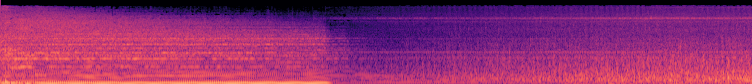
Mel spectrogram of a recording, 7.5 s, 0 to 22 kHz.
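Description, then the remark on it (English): A Russian military helicopter engine roars loud with a deep, steady rotor drone as it approaches the sharp ridges of the Kharivshyn Mountains in July 2000, cuts off abruptly midway, then a lower, rougher engine rumble builds back up in the background. “Beth Rodden stares out the window of a Russian military helicopter as they approach the sharp ridges”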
